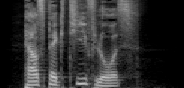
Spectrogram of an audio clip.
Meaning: without prospects for the future
- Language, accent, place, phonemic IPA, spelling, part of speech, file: German, Germany, Berlin, /pɛʁspɛkˈtiːfˌloːs/, perspektivlos, adjective, De-perspektivlos.ogg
